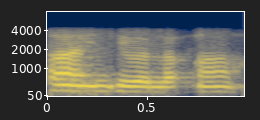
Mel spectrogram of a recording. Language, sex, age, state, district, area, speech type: Malayalam, female, 60+, Kerala, Wayanad, rural, conversation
